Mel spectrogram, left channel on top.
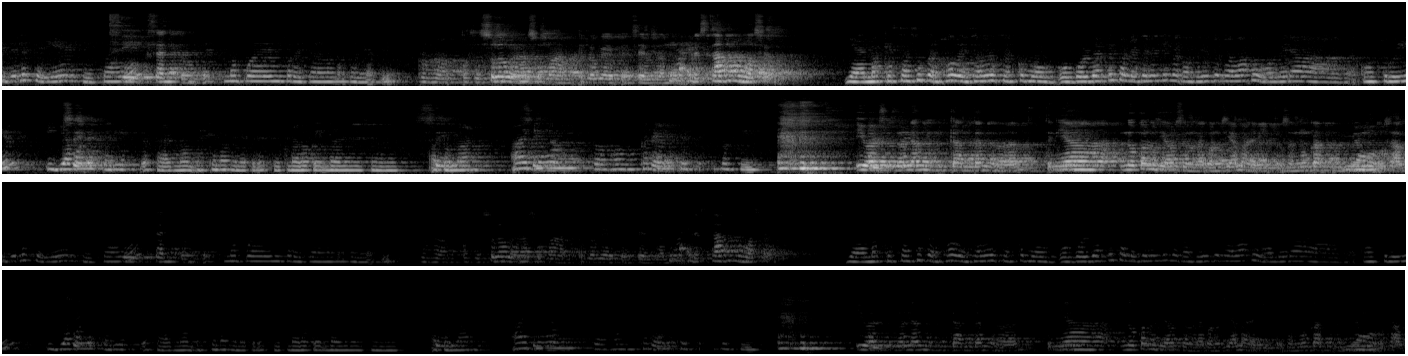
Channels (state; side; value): quieter; right; 26.3 dB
